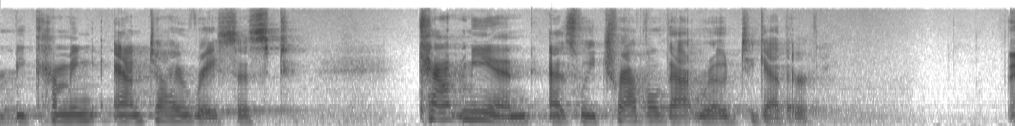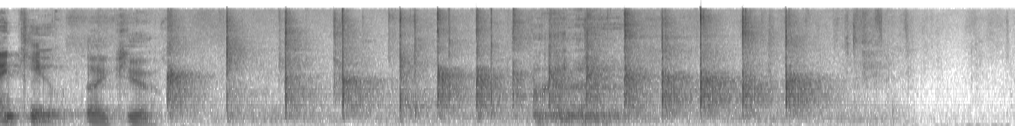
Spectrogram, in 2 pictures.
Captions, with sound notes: becoming anti-racist. Count me in as we traveled that road together. - Thank you. - Thank you. (group clapping)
